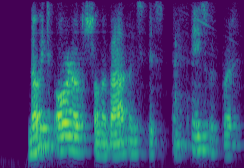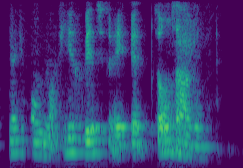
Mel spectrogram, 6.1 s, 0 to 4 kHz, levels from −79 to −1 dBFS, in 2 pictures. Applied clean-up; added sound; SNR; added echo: neural mask model DeepFilterNet 3.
